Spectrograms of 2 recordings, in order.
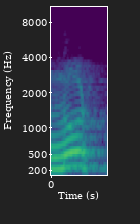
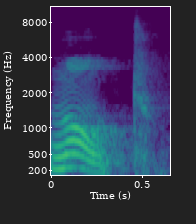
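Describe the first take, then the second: First: The vowel is a short plain o. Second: The vowel is a long gliding o. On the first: The speaker calls it wrong. "আসলে নোট না" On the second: The speaker calls it right. "উচ্চারণটা নোট"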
